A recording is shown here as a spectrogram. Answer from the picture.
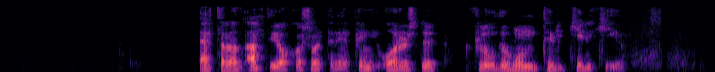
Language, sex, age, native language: Icelandic, male, 50-59, Icelandic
